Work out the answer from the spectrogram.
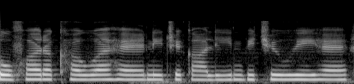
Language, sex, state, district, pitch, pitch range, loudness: Hindi, female, Haryana, Rohtak, 220 Hz, 220-225 Hz, -16 LUFS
